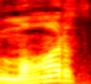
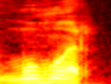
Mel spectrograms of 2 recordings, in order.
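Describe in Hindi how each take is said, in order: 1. पहला स्वर 'o' की ध्वनि है। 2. पहला स्वर 'u' की ध्वनि है। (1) "ये मोहर जो वर्ड है वो टेक्निकली गलत है" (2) "इसका जो सही उच्चारण होता है वो होता है मुहर"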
